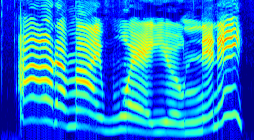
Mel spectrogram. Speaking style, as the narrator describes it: screeched my grandmother

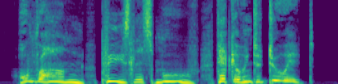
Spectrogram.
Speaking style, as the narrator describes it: Hermione breathed

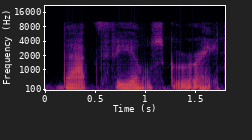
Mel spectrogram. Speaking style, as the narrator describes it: he murmured

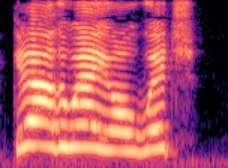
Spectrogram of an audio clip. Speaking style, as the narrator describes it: Erigar yelled at Ramona

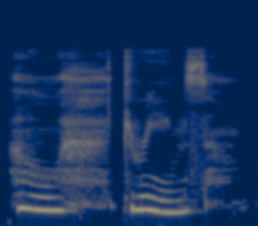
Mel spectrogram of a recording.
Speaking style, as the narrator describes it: sighed Anne

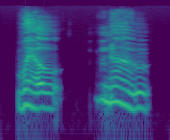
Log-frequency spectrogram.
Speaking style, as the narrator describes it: sobbed Hermione

